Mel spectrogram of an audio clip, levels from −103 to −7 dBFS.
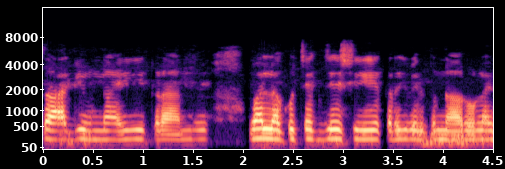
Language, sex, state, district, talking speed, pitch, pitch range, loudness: Telugu, female, Telangana, Karimnagar, 135 wpm, 200 Hz, 195-205 Hz, -17 LUFS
